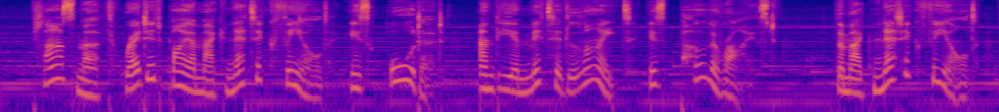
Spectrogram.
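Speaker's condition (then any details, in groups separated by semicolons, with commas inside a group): No condition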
